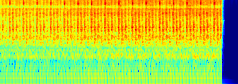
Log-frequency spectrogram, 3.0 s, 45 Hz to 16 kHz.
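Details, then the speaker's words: Ford 6610 Force II tractor diesel, cold, after fuel filters refitted and new O-ring fitted to stop fuel leaking: steady even clatter, no stumbling or hunting; best from cold in ages, owner suspects a filter sat wrong; normal idle. "Strangely, that's the best this engine has sounded from cold in a long, long time. So I wonder if one of those filters hadn't been sitting right all along. It certainly feels that way. Now it's idling so much better."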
